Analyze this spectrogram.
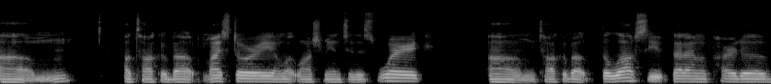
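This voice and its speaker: With an American accent, a man speaks at a medium pitch in a dark, mellow tone. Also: ordinary pitch variation, moderate pace. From rural upstate New York. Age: 20s. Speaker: climate justice activist. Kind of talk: keynote talk. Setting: video call.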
